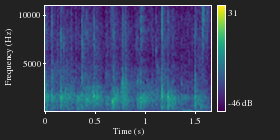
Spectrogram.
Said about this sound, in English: So I just want you to give yourselves one more big Round of applause. That's you guys.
